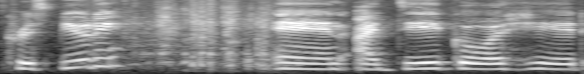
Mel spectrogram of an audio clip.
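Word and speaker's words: XRS Beauty: foreign it says XRS but it's pronounced Chris Beauty and I did go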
